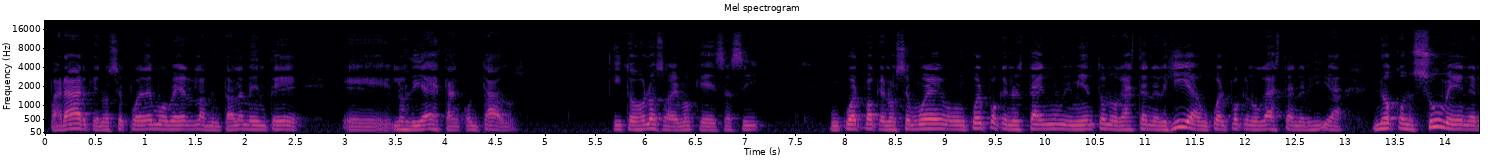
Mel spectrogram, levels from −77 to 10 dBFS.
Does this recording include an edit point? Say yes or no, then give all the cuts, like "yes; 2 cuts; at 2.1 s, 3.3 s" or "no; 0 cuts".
no; 0 cuts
